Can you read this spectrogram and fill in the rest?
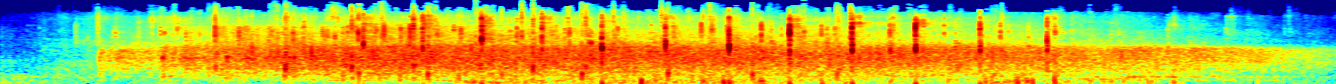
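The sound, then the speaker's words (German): A crowd applauds steadily, a dense wash of many hands clapping that starts abruptly, holds at an even level with a few sharper individual claps standing out, then tapers off. The audience is applauding a speaker as he is introduced before a sermon. “Also sowohl euer Applaus als auch die Vorstellung von Ursula sind quasi sowas wie Gnade”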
